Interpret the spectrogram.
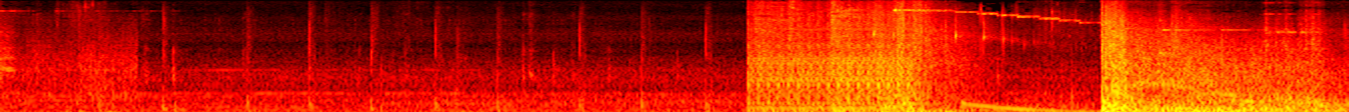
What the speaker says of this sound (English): This shotgun is horrific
